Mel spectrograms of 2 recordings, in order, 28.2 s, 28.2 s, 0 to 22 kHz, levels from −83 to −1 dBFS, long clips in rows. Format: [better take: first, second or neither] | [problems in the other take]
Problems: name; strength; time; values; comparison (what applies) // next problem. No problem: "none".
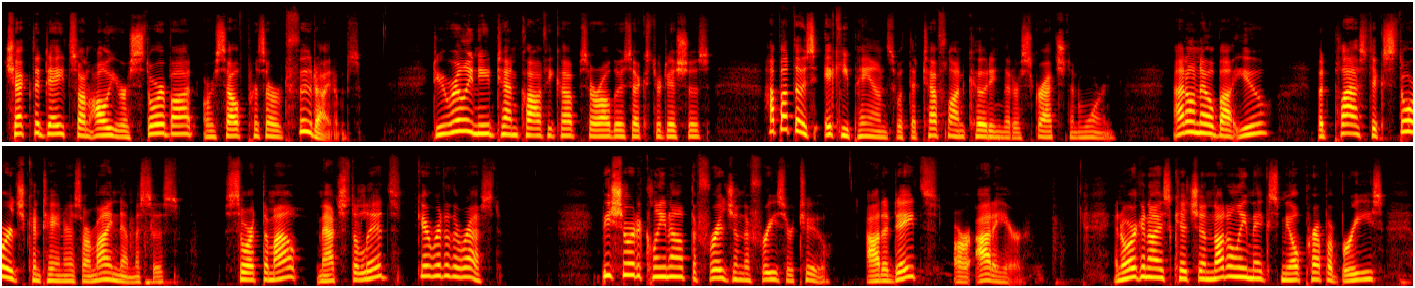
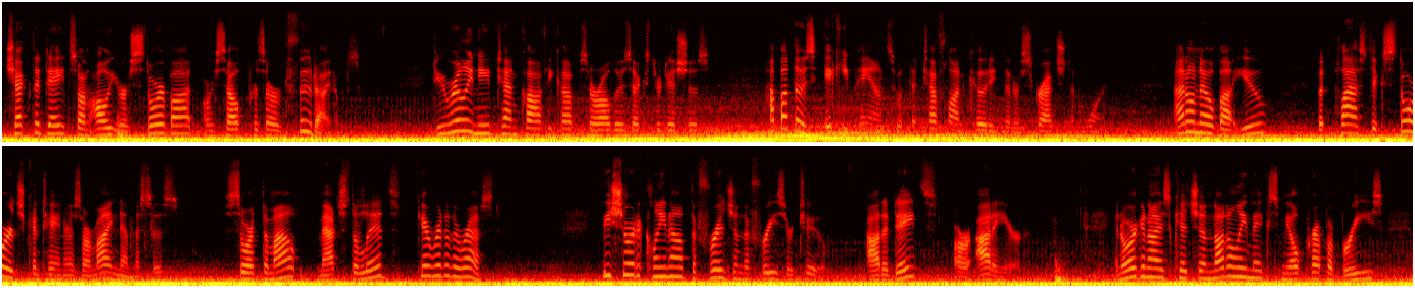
first | low rumble; loud; throughout; 6 dB below the speech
